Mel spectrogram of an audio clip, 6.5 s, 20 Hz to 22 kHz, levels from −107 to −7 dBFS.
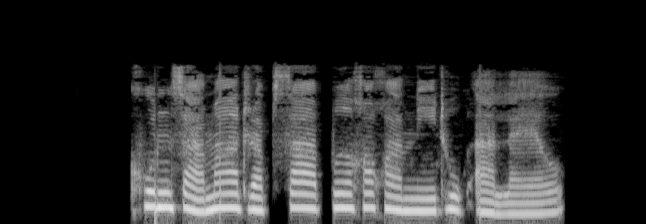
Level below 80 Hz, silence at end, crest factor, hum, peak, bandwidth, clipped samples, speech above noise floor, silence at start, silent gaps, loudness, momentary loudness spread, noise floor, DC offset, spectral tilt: -62 dBFS; 0.85 s; 14 dB; none; -14 dBFS; 7.8 kHz; under 0.1%; over 63 dB; 1.3 s; 3.23-3.32 s; -28 LUFS; 8 LU; under -90 dBFS; under 0.1%; -7 dB/octave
